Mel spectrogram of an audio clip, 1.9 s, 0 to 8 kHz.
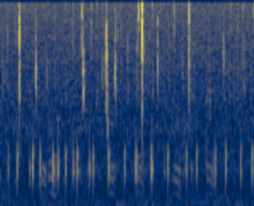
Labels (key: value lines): label: biophony, knock croak
recorder: SoundTrap 300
